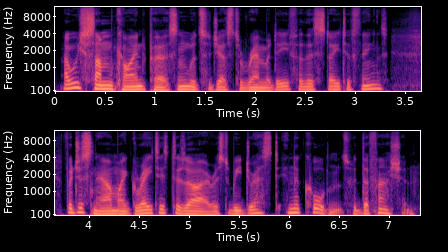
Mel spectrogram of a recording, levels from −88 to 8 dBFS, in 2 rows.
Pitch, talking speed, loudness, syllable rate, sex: 120 Hz, 240 wpm, -19 LUFS, 6.3 syllables/s, male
